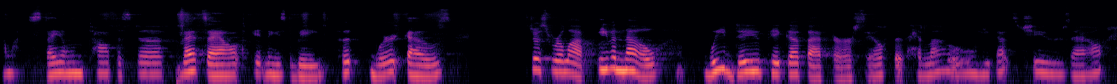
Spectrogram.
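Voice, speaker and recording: A woman's voice: medium pitch, a little slow, dark tone, husky. A woman, chatting in a rambling, folksy home vlog. She talks straight to her viewers as y'all. She is recorded indoors at home on a clip-on mic. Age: 50s. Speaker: lifestyle vlogger. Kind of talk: casual home vlog chat. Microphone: wired clip-on mic.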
